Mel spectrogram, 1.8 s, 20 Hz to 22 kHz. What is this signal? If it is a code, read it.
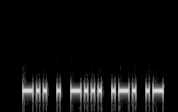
Morse code, heard as a keyed tone, about 36 wpm, 700 Hz. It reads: DEBRA
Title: USA Common Names - Max 5 Letters - 35wpm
